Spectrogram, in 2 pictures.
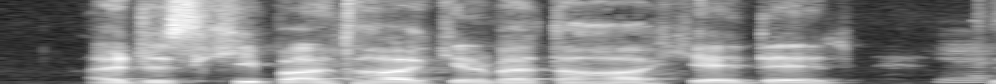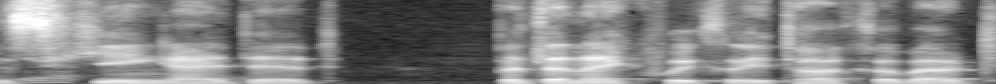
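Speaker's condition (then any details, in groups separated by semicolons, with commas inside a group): Cerebral palsy; present from birth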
